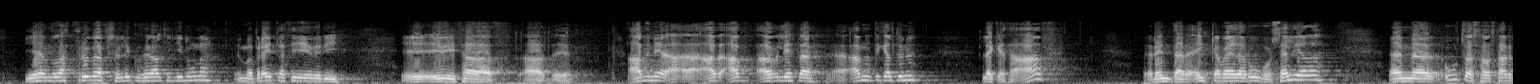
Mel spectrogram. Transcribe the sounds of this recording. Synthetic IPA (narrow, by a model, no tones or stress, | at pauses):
jɛhɛvnulaht̪fɾʏvɛpsɛmlɪːkːʏɾfɪɾɪɾalt̪ʰicːɪnuːnaʏmaðpɾeːjt̪aθiɪvɪɾi | ɪvɪiθaðaða̰ð | a̰vn̰aavavljɛht̪aavnant̪ɪcɛlt̪ʏnʏ | lɛhcːaθa̰av | rejnt̪aɾḛjŋ̥kavaːjðaɾuːvawsɛljaða | ɛnaðuːt̪vast̪ʰawst̪aɾ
